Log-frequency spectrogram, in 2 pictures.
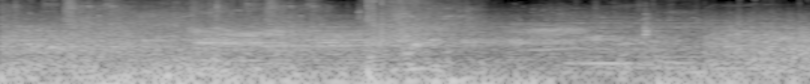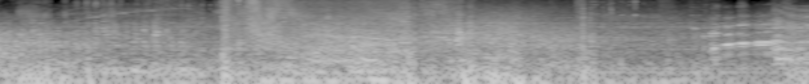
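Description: A large machine roars and stomps.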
